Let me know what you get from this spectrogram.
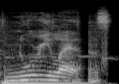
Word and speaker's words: Nuri-Lens: Nuri-Lens. We are on Instagram. We're on Facebook. We are on Pinterest. We are on LinkedIn. Nuri-Lens.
